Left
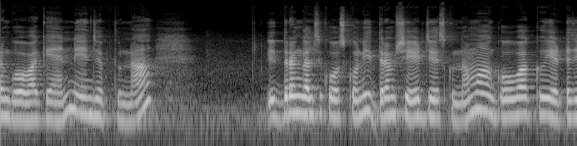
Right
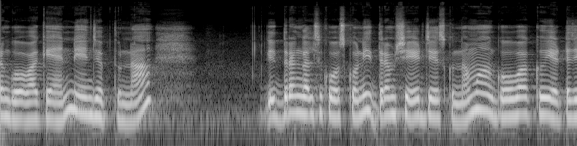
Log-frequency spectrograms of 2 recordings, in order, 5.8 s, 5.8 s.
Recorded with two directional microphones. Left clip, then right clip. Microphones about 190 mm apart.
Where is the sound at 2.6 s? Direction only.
30° right (ahead or behind).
